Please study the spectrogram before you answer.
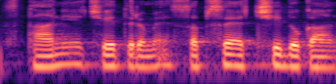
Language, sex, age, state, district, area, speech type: Hindi, male, 18-30, Madhya Pradesh, Bhopal, urban, read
